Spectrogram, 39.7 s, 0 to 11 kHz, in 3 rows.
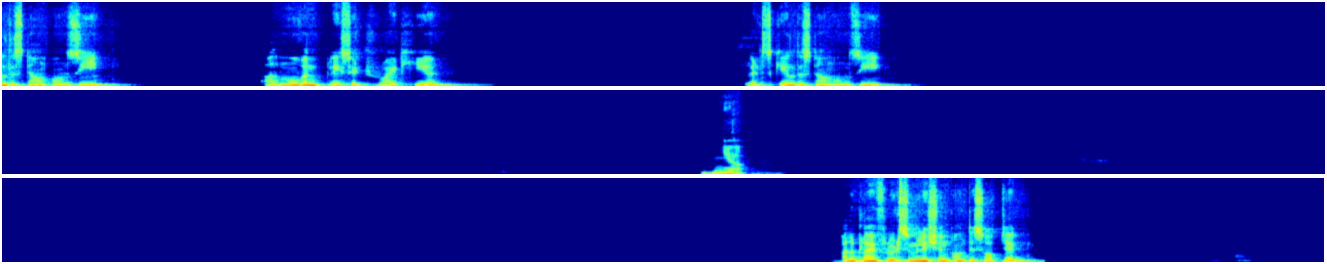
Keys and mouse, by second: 0.6 click, 1.2 alt+shift+middle drag, 2.0 click, 3.6 click, 5.6 click, 6.6 s, 7.2 s, 7.3 z, 8.4 click, 9.0 alt+shift+drag, 10.0-11.6 drag, 12.3 s, 12.5 x, 13.2 click, 14.3 click, 15.6 ctrl+z, 16.5 click, 17.4 s, 19.2 click, 21.8 s, 21.9 z, 23.4 click, 24.4-29.3 drag, 30.9 alt+shift+middle drag, 31.4 alt+shift+middle drag, 31.9-32.5 alt+drag, 33.1 alt+shift+drag, 33.8 alt+shift+drag, 35.6 click, 36.2 click, 39.5-39.6 drag.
